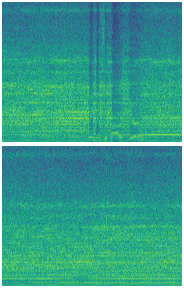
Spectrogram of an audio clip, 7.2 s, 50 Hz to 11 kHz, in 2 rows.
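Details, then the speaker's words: 1997 Honda Civic Coupe EX at idle: steady loud mid-pitched whine over an even idle, unchanging; owner unsure if alternator, suspects power steering pump, unconfirmed. "I hear something that's loud I don't know if it's the alternator"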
